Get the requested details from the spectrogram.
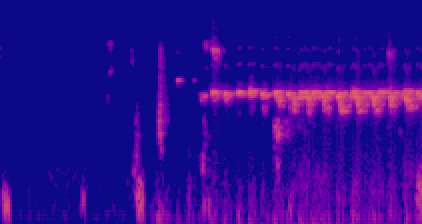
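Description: Birds chirp and twitter continuously in the background, a bright, busy stream of calls that builds after a few scattered clicks and thumps, steady with no one speaking.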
